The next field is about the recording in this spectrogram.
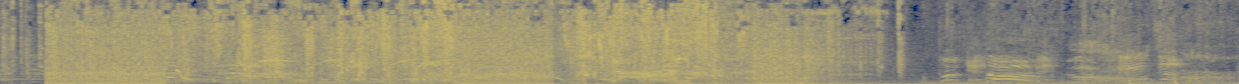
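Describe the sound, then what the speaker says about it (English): Warning shots ring out from a prison guard tower during a riot in a film scene, sharp bursts of gunfire mixed into loud, chaotic crowd noise and tear-gas commotion, with voices shouting throughout. "Warden orders warning shots from the tower to break up the chaos."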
